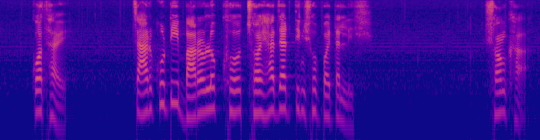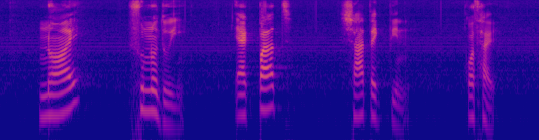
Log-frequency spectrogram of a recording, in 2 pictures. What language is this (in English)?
Bangla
